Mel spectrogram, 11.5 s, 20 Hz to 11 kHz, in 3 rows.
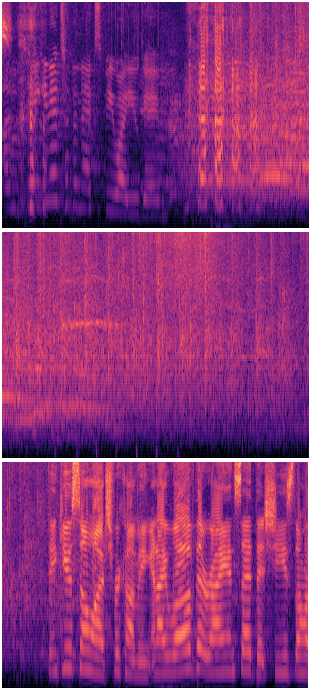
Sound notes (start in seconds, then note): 2.2 laughter; 2.7 applause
